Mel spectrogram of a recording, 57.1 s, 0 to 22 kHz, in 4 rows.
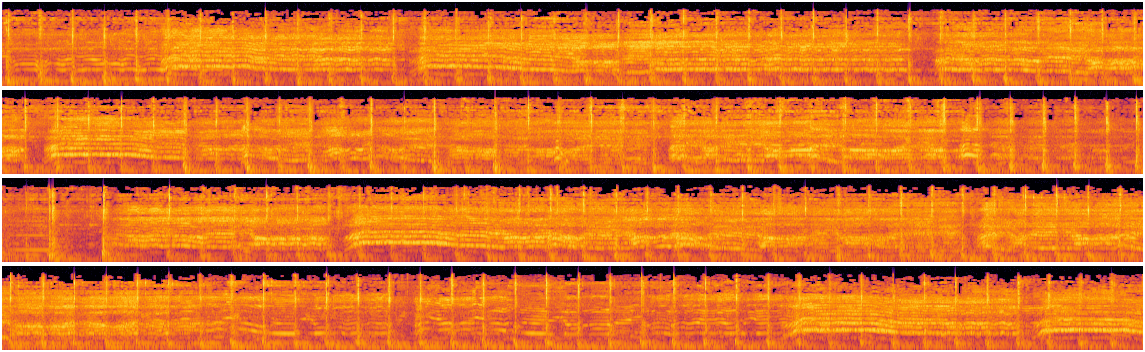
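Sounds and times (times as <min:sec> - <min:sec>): drum beating steadily: 0:00.0 - 0:57.0
group of singers chanting: 0:01.9 - 0:29.2, 0:29.8 - 0:46.2, 0:52.3 - 0:57.0.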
